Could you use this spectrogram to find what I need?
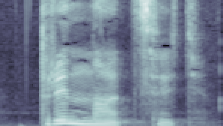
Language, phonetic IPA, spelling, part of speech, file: Ukrainian, [treˈnad͡zʲt͡sʲɐtʲ], тринадцять, numeral, Uk-тринадцять.ogg
- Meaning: thirteen (13)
